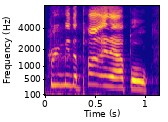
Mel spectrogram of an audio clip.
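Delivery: very high, put-on mock plea; mock demand. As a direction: squeak it out as a joke demand. Mock safe-word demand nobody says.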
